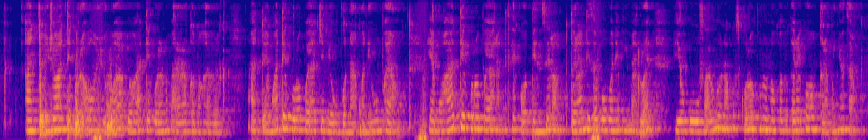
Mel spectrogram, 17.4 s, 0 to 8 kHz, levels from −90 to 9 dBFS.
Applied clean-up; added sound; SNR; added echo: none; Bird; 8 dB; reverberation time 0.7 s.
